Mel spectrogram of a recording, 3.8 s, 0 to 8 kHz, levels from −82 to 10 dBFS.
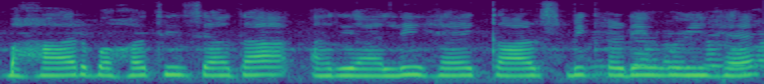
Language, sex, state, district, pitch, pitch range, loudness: Hindi, female, Rajasthan, Bikaner, 220 Hz, 215-230 Hz, -19 LUFS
